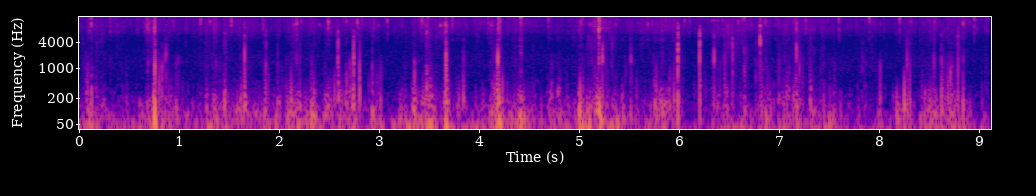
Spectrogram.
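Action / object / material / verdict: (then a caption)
shake / handful of small wooden cubes / wood / none. A handful of small, solid, reddish-grained wooden cubes is held in the hands and shaken, with the fingers rolling and knocking the cubes against each other. The result is a dense, continuous patter of quick, dry knocks and clicks, mostly low and muffled, with occasional sharper, brighter taps standing out.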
